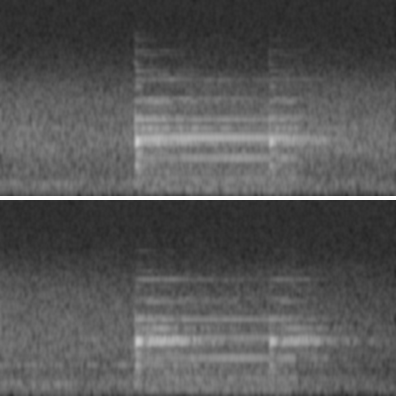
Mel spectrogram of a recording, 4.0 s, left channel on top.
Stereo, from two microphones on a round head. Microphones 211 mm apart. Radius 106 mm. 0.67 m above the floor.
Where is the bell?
85° left, 3.5 m.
